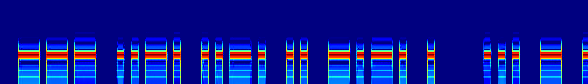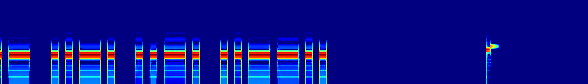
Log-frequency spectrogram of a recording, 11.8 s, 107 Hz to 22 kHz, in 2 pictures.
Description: Morse code, heard as a keyed tone, about 17 wpm, 700 Hz. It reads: OFFICE STAFF?
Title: Sentences from Top 1200 Words 17wpm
